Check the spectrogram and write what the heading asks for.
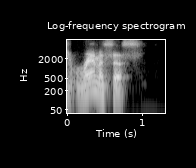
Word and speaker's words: Ramesses: This is Ramesses. Ramesses. See that? Three syllables there.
